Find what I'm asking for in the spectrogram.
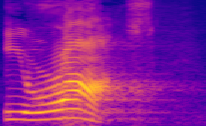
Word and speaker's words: eros: The first one is eros. Eros. It's spelled E-R-O-S.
